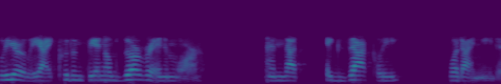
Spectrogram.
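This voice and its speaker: Speaking with a non-native accent, a woman uses a medium pitch and fairly even intonation at a moderate pace, with big swings in loudness and long, frequent pauses. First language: not English. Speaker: therapist and coach giving a speech. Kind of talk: prepared speech. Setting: webinar.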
